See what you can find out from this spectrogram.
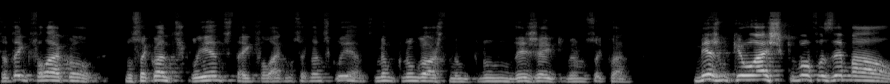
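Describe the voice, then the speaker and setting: The speaker has a European Portuguese accent. The pace is fairly quick, with ordinary pitch variation. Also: man, fairly high pitch for a man. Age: 50s. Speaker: sales trainer. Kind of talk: training session.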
